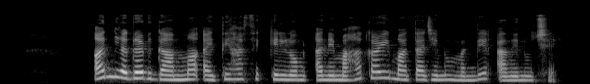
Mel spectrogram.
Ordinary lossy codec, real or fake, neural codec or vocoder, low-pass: none; fake; autoencoder, 22.05 kHz, a latent of 192 numbers a frame, VITS, trained on one speaker; none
